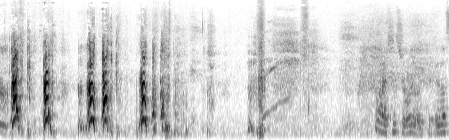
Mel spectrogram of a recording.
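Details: Pet dog at play with family, wagging its tail, recorded on an iPhone; a run of short sharp barks in pairs over the first two and a half seconds, followed by a rising whine and human voices.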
